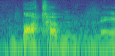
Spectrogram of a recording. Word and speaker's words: Bottomley: Bottomley, if you don't mind. Oh, pardon, Monsieur. Accent on the bottom.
